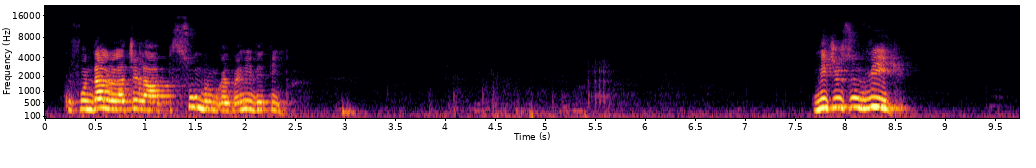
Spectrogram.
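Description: A woman speaks loudly and with animation, heard from a distance in a large hall.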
